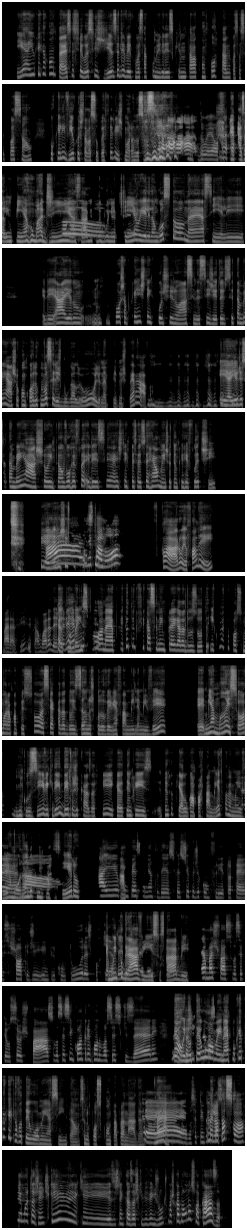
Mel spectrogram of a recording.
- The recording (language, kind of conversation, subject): Portuguese, advice, Como posso dividir de forma mais justa as responsabilidades domésticas com meu parceiro?
- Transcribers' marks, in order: laugh; laughing while speaking: "sozinha"; laugh; chuckle; laugh; laugh; chuckle; joyful: "Ah, ele falou?"; tapping; unintelligible speech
